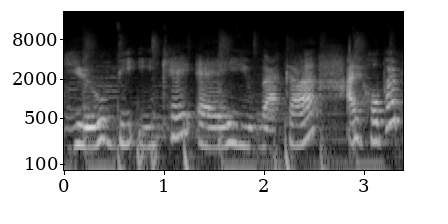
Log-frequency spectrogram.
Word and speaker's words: Uveka: Uveka, spell U-V-E-K-A, Uveka. I hope I'm pronouncing that one right. I mean, in English, that's how we would pronounce it, but it is a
